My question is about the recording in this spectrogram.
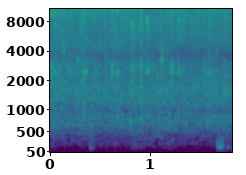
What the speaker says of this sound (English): a round of applause for these gentlemen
